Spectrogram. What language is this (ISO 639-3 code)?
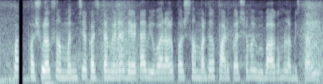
tel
